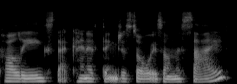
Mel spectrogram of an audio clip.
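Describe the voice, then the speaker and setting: A woman's voice: extremely low pitch, flat delivery, fast talker, creaky, darkish tone. A woman in her thirties with a Canadian accent, talking reflectively about herself as a podcast guest in a thoughtful, hesitant, rambling way. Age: 30s. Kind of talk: reflective personal conversation.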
